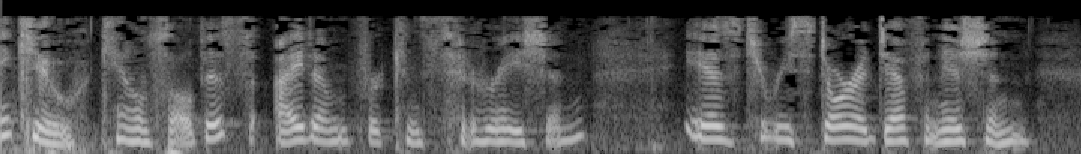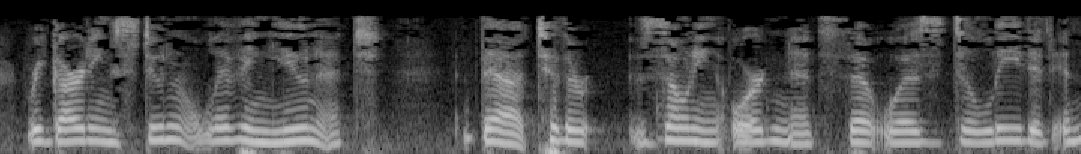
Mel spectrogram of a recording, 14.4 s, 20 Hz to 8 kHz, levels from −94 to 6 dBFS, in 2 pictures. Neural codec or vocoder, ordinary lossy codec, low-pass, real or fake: none; MP3, 24 kbps; 7.2 kHz; real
